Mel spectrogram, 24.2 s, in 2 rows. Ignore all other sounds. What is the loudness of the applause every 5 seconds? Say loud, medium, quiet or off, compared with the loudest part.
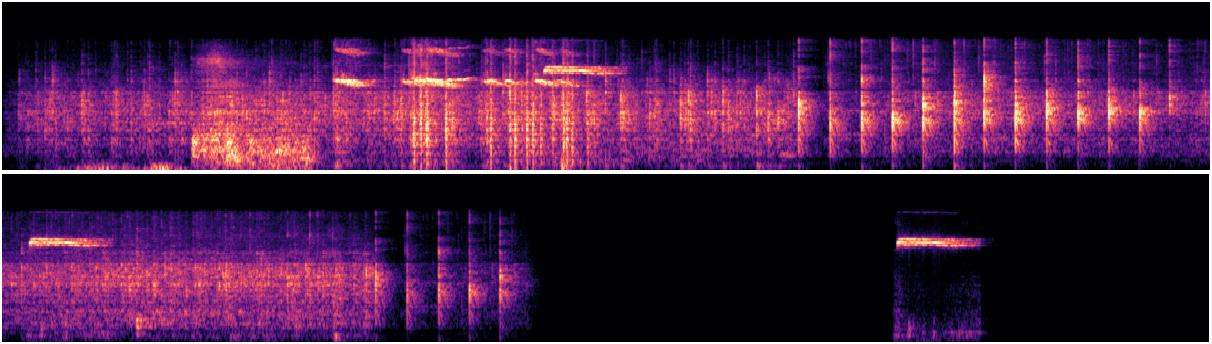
medium, loud, loud, medium, off.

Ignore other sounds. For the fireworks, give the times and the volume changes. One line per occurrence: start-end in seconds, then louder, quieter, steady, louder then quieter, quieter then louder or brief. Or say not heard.
0.5-5.9 louder.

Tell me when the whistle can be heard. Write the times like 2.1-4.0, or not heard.
5.4-6.2, 12.3-13.2, 21.0-21.9.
